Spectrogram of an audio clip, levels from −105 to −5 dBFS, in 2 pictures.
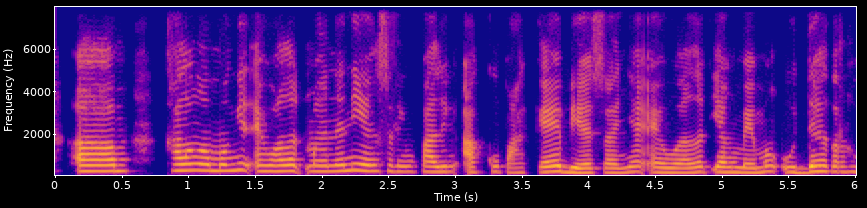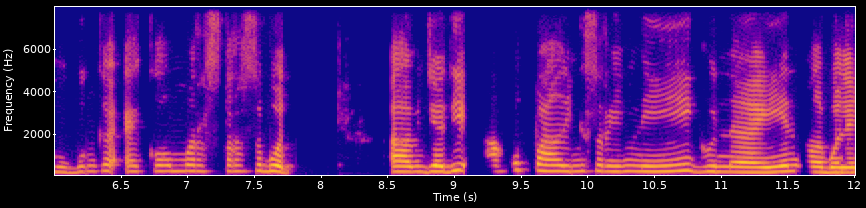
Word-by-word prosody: mmm, 270 +1 +3 0.3
kalau 300 +1 +2
ngomongin 295 +1 -1
e-wallet 270 +1 0
mana 265 +1 -3
nih 295 -1 0
yang - - -10
sering 255 -2 -8
paling 245 0 -3
aku 250 +2 -5
pakai, 235 +3 -1
biasanya 210 +2 -2
e-wallet 215 +1 -3
yang 230 -1 0
memang 220 +4 -4
udah 230 +3 +1
terhubung 240 +1 -7
ke 285 - -3 0.2
e-commerce 270 +1 -4
tersebut. 270 0 +2 0.7
Mmm, 250 0 +5
jadi 265 +4 +6 0.2
aku 320 +5 -6
paling 270 -2 +3
sering 265 -1 -2
nih 265 +3 +1
gunain 240 0 +4
kalau 235 -1 +2
boleh 220 0 +5
255 Hz, 145 wpm, -26 LUFS, 235-275 Hz, 0.7 s, jadi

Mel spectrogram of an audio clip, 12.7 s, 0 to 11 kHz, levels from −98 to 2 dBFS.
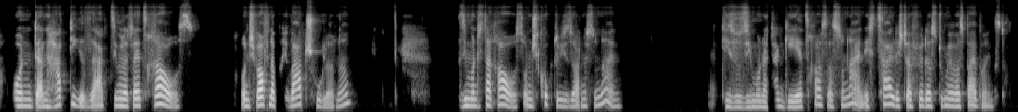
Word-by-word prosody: Und 200 -2 +1
dann 180 0 +4
hat 225 +2 -1
die 245 - 0
gesagt: - - -1
„Simonetta, 205 -1 +2
jetzt 210 - -3
raus!“ 165 - +4 0.5
Und 195 - +1
ich - - +4
war 225 - +11
auf 230 - -2
'ner 210 - +5
Privatschule, 210 -2 +1
ne? 240 +9 -5 1.4
„Simonetta 205 +2 +1
raus!“ 215 -6 +1
und - - -2
ich - - +2
guckte 245 -6 -4
die 185 - -5
so 185 +1 -4
an. 205 - -5
Ich 205 - -5
so: 220 - -6
„Nein.“ 265 - -5 1.3
Die 180 - -4
so: 165 0 -4
„Simonetta, 165 +3 -4
geh 165 -1 -3
jetzt 170 0 -2
raus.“ 235 0 -2
Ich, - - -2
so: 215 - -4
„Nein, 250 +4 -3
ich - - -4
zahle 245 -1 +2
dich 200 - +1
dafür, 205 +1 -1
dass 195 -1 0
du 210 - -7
mir 200 -2 -1
was 190 -1 -1
beibringst.“ - - -4
205 Hz, 205 wpm, -26 LUFS, 185-225 Hz, 1.4 s, war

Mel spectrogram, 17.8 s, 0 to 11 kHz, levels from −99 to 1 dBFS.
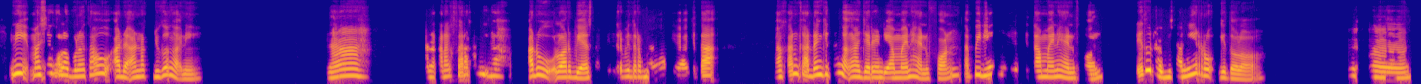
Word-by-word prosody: Ini, 310 +3 +7 0.2
Masnya, 270 +5 0
kalau 260 -5 +4
boleh 220 +1 0
tahu 310 +4 +1 0.2
ada 205 -2 +4
anak 210 +2 -1
juga 250 +6 +1
nggak 220 - -1
nih? 145 +3 -6 1.6
Nah. 220 +2 +2 0.7
Anak-anak 200 +3 -3
sekarang - - -1
kan - - -18
udah 230 -2 -3 0.4
aduh 250 0 +4
luar 195 0 +5
biasa 175 0 +2 0.2
pinter-pinter 205 -1 -3
banget 205 +6 -6
ya, 170 - -1
kita 120 - -4 0.9
bahkan 205 - -1
kadang 260 -1 +3
kita 280 +2 -4
nggak 310 -4 +1
ngajarin 185 -2 +2
dia 175 -1 +2
main 180 +4 +1
handphone 155 -3 -2 0.2
tapi 270 - -5
dia 250 - +3
ngeliat 450 - -18
kita 200 - -4
main 200 +1 0
handphone, 170 -5 -1 0.5
itu - - +1
udah 410 - +4
bisa 195 - -4
niru, 270 -4 +2
gitu 160 -5 0
loh. 135 +5 -4 1.3
Mhm. 180 -2 +1
200 Hz, 145 wpm, -20 LUFS, 175-245 Hz, 1.6 s, Ini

